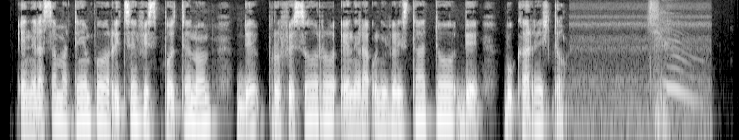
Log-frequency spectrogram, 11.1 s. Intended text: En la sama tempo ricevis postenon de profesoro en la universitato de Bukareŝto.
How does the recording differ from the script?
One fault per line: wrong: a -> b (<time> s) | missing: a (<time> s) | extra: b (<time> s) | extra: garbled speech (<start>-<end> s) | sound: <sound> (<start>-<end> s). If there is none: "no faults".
sound: sneeze (9.7-10.6 s)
